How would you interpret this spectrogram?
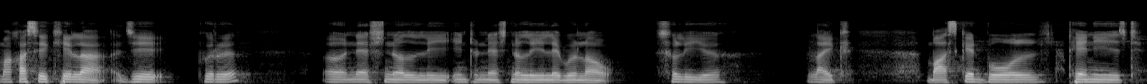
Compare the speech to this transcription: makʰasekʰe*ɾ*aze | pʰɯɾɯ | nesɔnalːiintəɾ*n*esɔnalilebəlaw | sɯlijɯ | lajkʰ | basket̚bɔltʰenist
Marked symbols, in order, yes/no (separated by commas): no, yes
